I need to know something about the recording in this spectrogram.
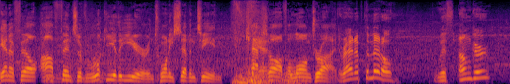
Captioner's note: cheers and applause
